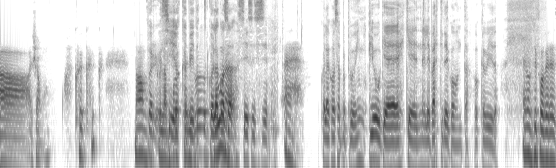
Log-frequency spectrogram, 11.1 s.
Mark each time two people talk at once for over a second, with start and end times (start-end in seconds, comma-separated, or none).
2.9-4.7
